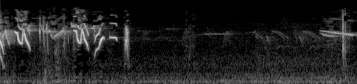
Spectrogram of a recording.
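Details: Female oriental magpie-robin, kept as a pet, singing to stimulate males: just over a second of fast, looping whistles, then faint soft notes and a final sharp whistle.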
